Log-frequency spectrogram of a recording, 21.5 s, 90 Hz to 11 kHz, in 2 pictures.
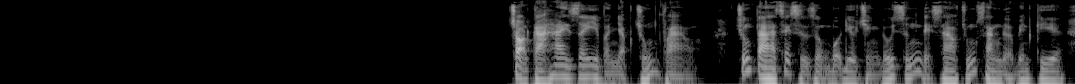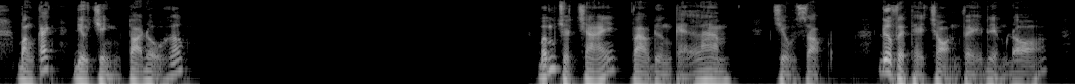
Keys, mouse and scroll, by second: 0.5 Tab, 1.5 KP_1, 2.9 ctrl+KP_1, 3.7 KP_1, 4.5 middle click, 6.3-7.2 right drag, 7.2 click, 9.3 ctrl+j, 11.0 middle drag, 14.0 middle click, 14.8 right click, 15.0-16.0 drag, 16.4 shift+s, 19.0 click, 20.0 click.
